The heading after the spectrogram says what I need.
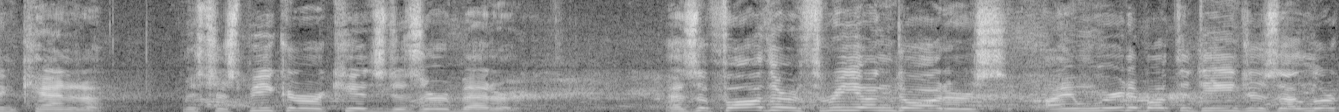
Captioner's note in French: voix de l'interprète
